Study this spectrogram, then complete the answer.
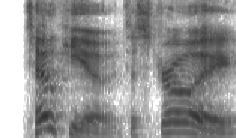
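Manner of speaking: put-on robotic computer narrator voice. Retelling an anime's english narration: imitating a computer narrator voice. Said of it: "it's a computer voice being like".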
